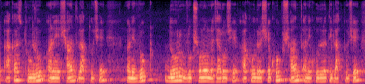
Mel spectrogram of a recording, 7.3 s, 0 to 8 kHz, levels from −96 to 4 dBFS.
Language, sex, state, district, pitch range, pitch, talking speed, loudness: Gujarati, male, Gujarat, Valsad, 115-145 Hz, 120 Hz, 155 wpm, -16 LUFS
